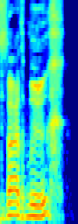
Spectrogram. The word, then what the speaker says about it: Edvard Munch: Yeah, I had to look up a pronunciation for Eduard Munch, a famous painter of The Scream, because his name looks like Edvard Munch. – But it's Edvard Munch.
